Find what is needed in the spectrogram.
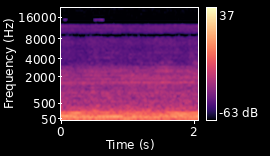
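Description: Steady low background rumble with no clear events.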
